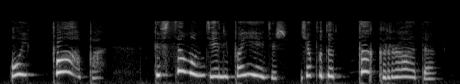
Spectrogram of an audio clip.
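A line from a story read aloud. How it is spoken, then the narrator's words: Delighted exclamation. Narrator (Russian): восторженно воскликнула она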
